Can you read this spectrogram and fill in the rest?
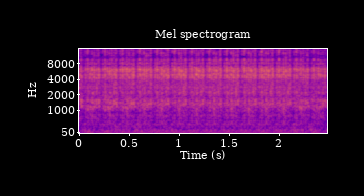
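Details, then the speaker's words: Ford 6.0 Powerstroke diesel from auction: rough, uneven idle with an irregular knock-like stumble; number six injector dead, also broken MAP sensor hose at intake and boost-pressure-not-detected code. "so we got our map sensor hook up to the intake is broke off obviously like I showed you so we got to fix that we have a down injector so that needs fixing"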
